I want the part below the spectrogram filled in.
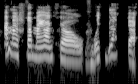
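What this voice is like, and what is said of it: Poor imitation of a cartoon mom. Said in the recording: “in a crappy Lois voice”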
